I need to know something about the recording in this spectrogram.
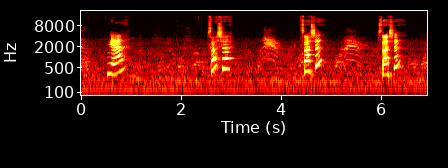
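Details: Siamese kittens indoors complaining at being kept off the kitchen counter: four loud, rising-then-falling meows spaced about two seconds apart, with a woman talking softly between them.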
